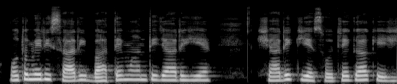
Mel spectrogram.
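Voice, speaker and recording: A woman uses a normal speaking voice at medium pitch with fairly even intonation. The very clean recording has a silent background and a dry, close sound with no echo. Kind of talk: drama plot review voice-over.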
